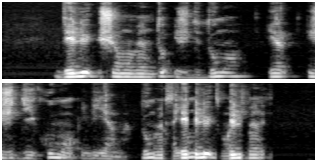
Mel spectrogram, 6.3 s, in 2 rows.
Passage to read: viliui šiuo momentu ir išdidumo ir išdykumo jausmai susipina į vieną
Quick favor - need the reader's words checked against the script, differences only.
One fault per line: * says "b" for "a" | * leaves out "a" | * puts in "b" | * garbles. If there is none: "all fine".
* leaves out "ir"
* leaves out "jausmai susipina"
* garbles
